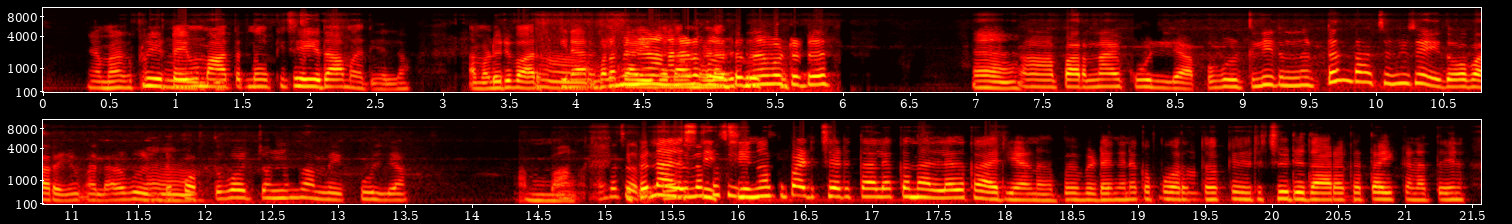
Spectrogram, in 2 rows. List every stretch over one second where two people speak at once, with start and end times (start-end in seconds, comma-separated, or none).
3.8-5.6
